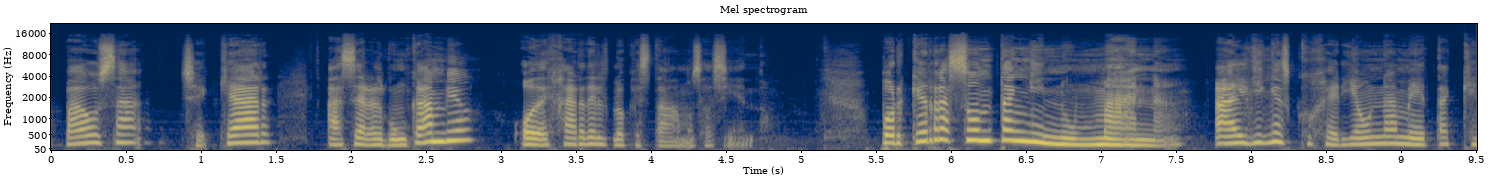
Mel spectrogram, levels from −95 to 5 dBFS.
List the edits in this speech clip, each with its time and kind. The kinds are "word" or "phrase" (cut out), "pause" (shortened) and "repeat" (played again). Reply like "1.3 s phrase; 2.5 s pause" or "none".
3.0 s pause; 3.8 s word; 7.7 s pause

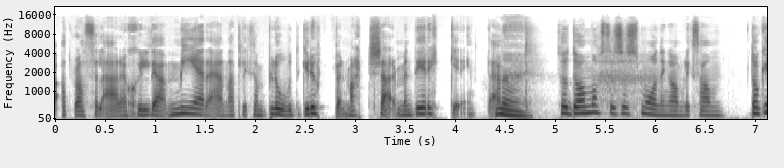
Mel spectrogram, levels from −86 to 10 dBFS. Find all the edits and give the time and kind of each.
none

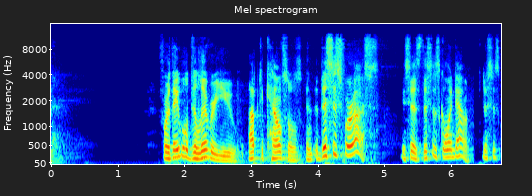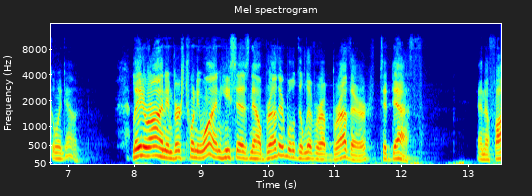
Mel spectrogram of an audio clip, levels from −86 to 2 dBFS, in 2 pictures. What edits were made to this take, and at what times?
6.3 s pause

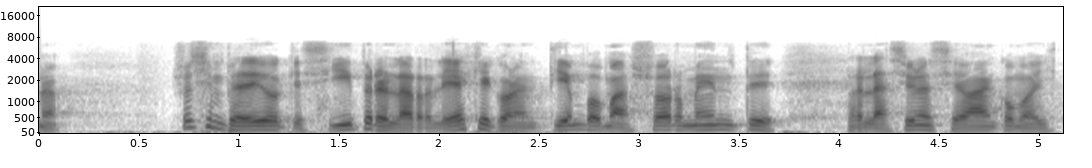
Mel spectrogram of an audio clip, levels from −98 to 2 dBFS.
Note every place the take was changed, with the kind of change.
4.0 s word

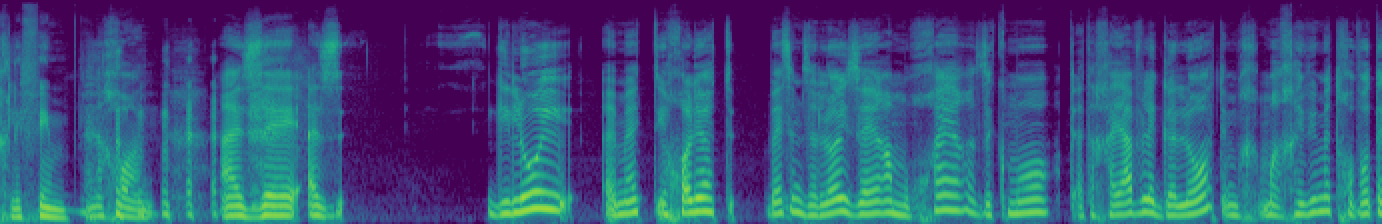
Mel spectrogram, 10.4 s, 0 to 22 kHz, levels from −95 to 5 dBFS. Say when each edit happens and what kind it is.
7.9 s pause

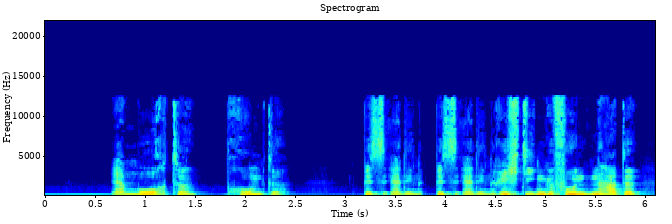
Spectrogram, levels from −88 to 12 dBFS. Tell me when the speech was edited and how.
1.8 s word; 3.7 s repeat

